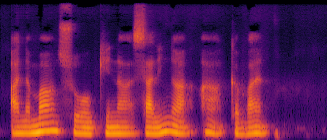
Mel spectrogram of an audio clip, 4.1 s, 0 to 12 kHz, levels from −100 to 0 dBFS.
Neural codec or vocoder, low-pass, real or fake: codec, 24 kHz, 0.9 kbps, WavTokenizer, large speech release; 10.8 kHz; fake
